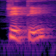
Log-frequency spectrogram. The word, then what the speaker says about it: কৃতী: হচ্ছে সম্পাদিত কর্ম চেষ্টা সাধনা ইত্যাদি আরেকটা হচ্ছে কৃতি একই উচ্চারণ কিন্তু এটা দীর্ঘায়িকা থাকার কারণে এর অর্থের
